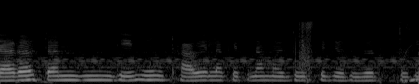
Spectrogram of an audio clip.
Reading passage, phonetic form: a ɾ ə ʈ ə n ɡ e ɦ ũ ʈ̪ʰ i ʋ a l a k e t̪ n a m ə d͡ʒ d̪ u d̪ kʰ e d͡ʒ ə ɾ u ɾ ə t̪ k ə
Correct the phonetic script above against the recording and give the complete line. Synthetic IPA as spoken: a ɾ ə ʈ ə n ɡ e ɦ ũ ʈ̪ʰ a ʋ e l a k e t̪ n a m ə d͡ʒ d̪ u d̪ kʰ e d͡ʒ ə ɾ u ɾ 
